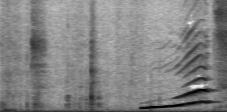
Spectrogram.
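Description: A child's voice making a high call that glides upward in pitch, starting about a second and a half in.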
